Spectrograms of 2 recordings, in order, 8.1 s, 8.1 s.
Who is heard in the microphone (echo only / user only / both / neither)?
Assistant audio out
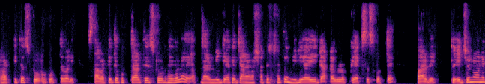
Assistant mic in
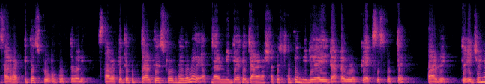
echo only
